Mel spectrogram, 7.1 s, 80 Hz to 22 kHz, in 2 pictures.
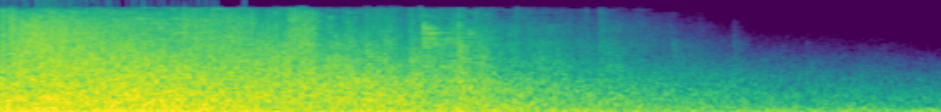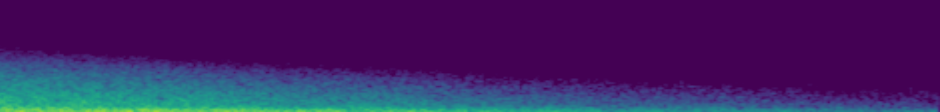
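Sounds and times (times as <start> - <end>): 
rumbling bomb explosion: 0.0 - 6.0.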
